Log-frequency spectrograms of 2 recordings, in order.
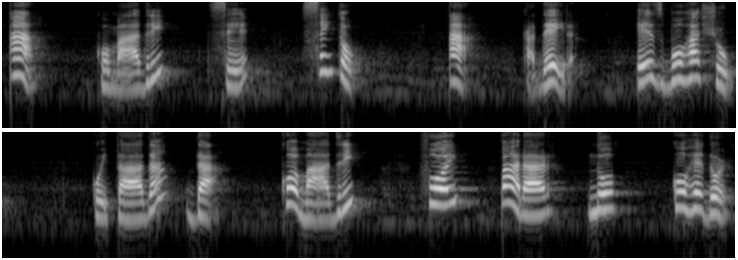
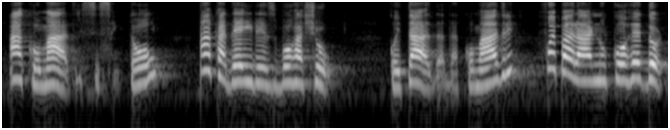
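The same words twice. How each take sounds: First: It is read at a slower pace. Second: It is read at a faster pace.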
